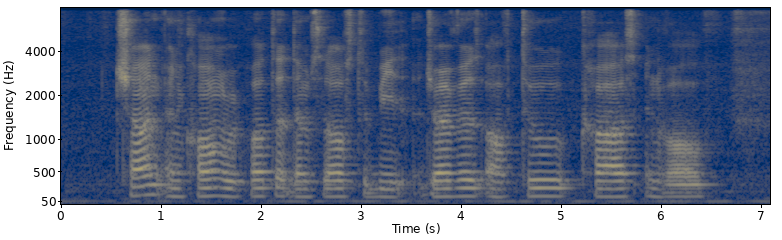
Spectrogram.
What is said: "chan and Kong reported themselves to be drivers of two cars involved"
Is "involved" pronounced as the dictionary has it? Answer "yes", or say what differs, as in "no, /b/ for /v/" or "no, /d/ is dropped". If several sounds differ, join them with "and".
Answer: no, /d/ is dropped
